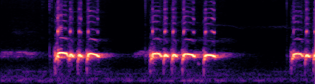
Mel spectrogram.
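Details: Zebra dove of local type calling a rival to make it respond: three rolling, stuttered coo phrases in quick succession, each several bubbling notes run together into a smooth ending.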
